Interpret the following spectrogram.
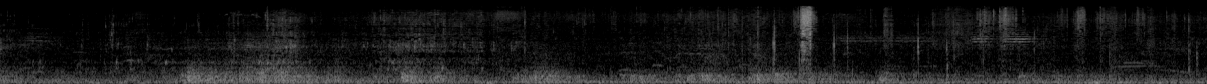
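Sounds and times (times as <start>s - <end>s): water trickling and splashing: 0.0s - 12.0s.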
